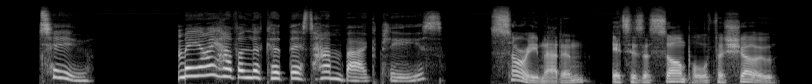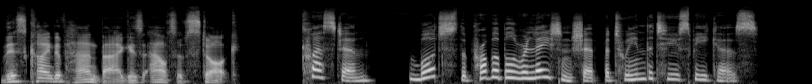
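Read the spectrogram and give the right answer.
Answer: Shop assistant and customer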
